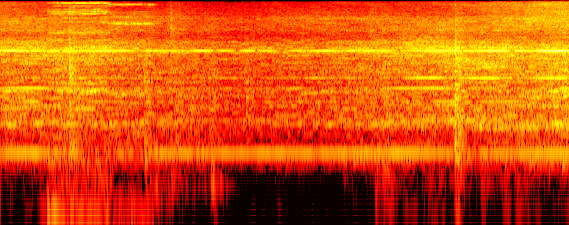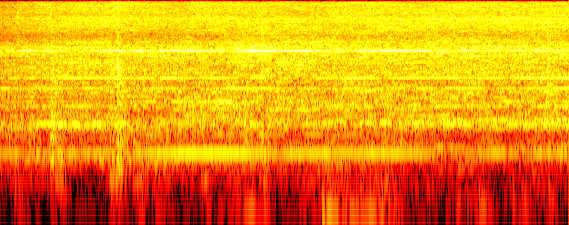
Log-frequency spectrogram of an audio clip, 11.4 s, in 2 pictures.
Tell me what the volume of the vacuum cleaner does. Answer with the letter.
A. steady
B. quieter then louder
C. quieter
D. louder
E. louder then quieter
D.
